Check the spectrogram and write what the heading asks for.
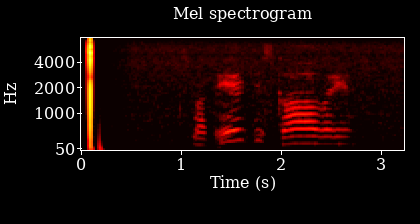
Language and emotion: Russian, sad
